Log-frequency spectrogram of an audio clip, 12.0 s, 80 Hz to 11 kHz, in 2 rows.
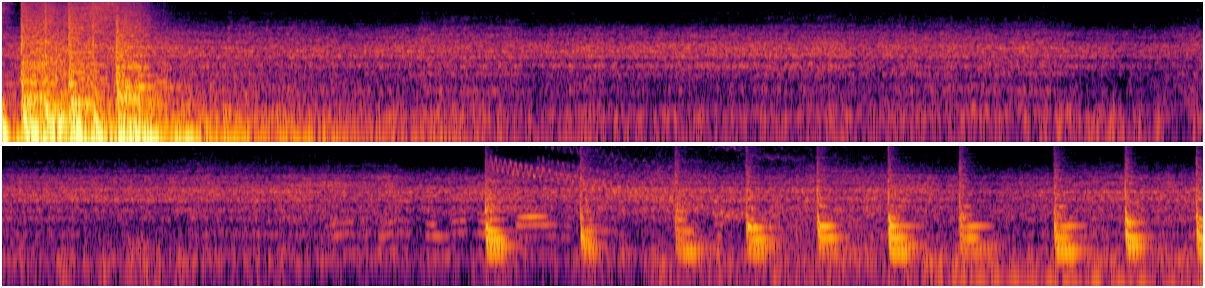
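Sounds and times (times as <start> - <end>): music: 0.0 - 1.7, 8.4 - 12.0
wood lathe running: 0.0 - 12.0
chisel cutting wood: 0.6 - 12.0.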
